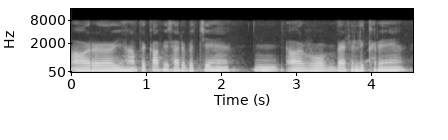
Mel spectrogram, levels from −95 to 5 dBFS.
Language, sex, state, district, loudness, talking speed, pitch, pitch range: Hindi, male, Delhi, New Delhi, -12 LUFS, 210 wpm, 135 Hz, 135-140 Hz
